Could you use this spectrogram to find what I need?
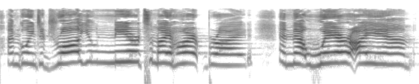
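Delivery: Jesus promising his bride he will return; impassioned promise. Acted.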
